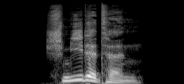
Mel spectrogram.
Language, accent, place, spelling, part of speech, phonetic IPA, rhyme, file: German, Germany, Berlin, schmiedeten, verb, [ˈʃmiːdətn̩], -iːdətn̩, De-schmiedeten.ogg
- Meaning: inflection of schmieden: 1. first/third-person plural preterite 2. first/third-person plural subjunctive II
